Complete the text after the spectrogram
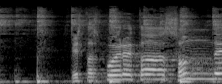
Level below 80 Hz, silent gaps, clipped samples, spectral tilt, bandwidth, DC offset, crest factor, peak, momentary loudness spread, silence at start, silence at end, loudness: -56 dBFS; none; under 0.1%; -4 dB/octave; 16 kHz; under 0.1%; 18 dB; -4 dBFS; 10 LU; 0 s; 0 s; -21 LUFS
